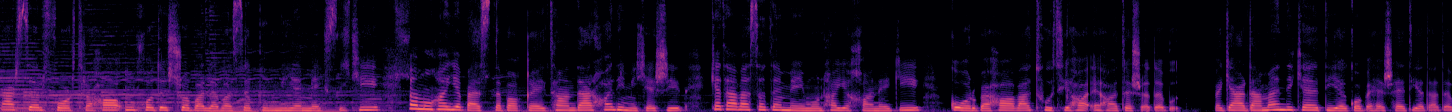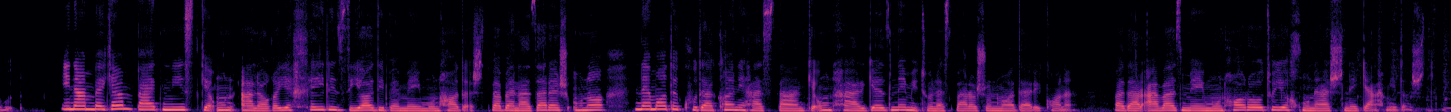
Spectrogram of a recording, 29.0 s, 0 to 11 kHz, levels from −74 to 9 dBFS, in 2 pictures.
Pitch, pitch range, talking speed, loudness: 225 Hz, 205-250 Hz, 155 wpm, -24 LUFS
